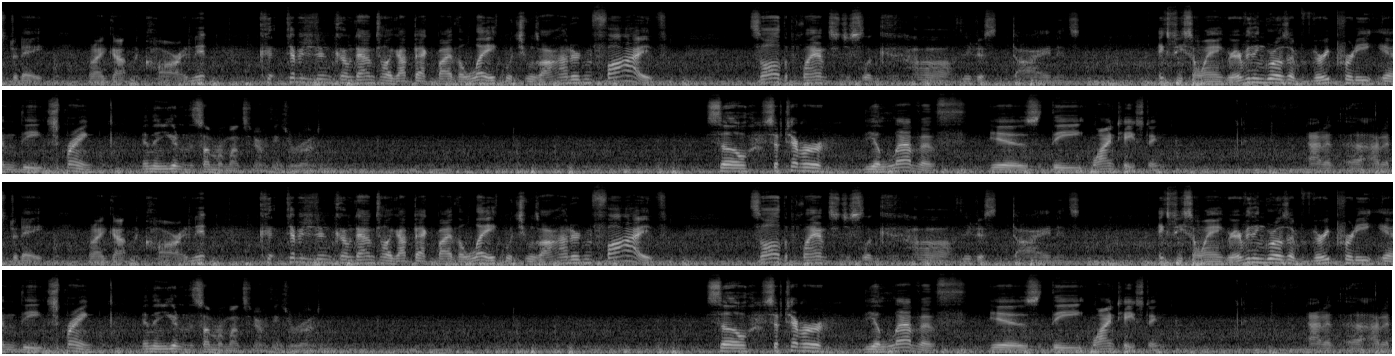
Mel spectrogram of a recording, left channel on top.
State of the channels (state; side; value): identical; both; correlation 1.00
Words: when I got in the car, and temperature didn't come down until I got back by the lake, which was 105. So all the plants just look, they're just dying. It makes me so angry. Everything grows up very pretty in the spring, and then you get into the summer months and everything's ruined. So September the 11th is the wine tasting out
